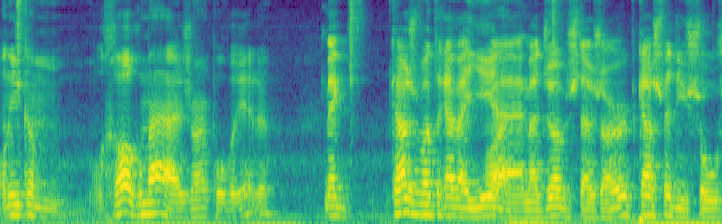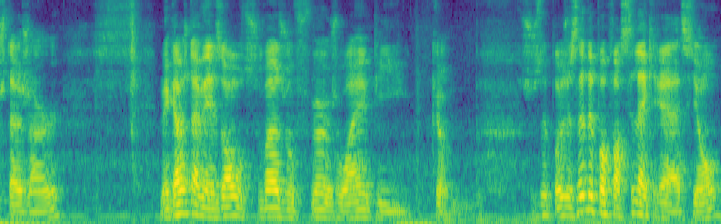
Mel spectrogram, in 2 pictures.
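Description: In a Quebec accent, a man speaks fairly slowly at a medium pitch with ordinary pitch variation, long, frequent pauses, and audible room echo. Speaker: podcast host. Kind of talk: casual chat.

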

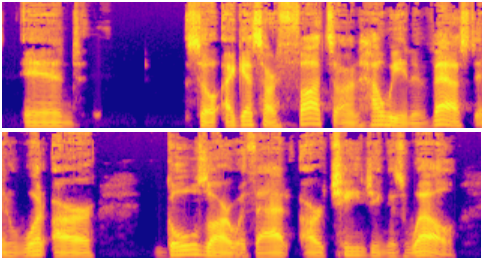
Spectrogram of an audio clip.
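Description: A man with a very deep, low pitch and ordinary pitch variation at a very slow pace, in a very clean recording with a silent background and a dry, close sound with no echo. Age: 50s. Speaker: investing podcast co-host. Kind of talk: casual chat.

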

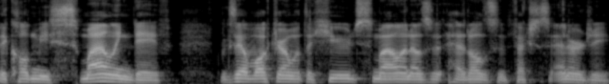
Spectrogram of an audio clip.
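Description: A man with an American accent, very fast and medium in pitch, bright and sharp in tone with fairly even intonation, on a very clean recording with a silent background. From Florida. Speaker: stock investor. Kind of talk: casual chat.

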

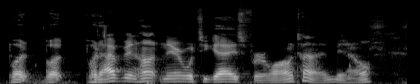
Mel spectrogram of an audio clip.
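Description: Here a man speaks in a normal speaking voice at medium pitch. His pace is moderate and his pitch variation ordinary. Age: 60s. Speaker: veteran deer hunter. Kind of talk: casual chat.

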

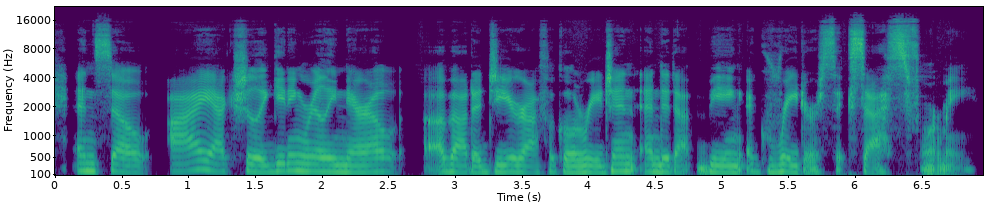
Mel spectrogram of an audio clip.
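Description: The delivery runs at a moderate pace with very even loudness, fairly even intonation and hardly any pauses. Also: woman, very deep, low pitch for a woman. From New England. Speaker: true crime podcaster. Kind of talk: casual chat.

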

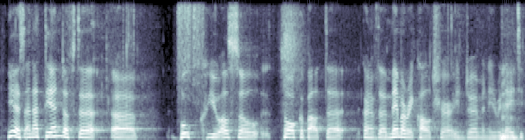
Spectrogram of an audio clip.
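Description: The speaker talks at a fairly slow pace against noticeable background noise. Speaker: podcast host. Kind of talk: moderated panel discussion.

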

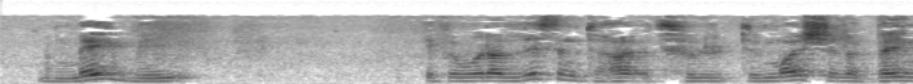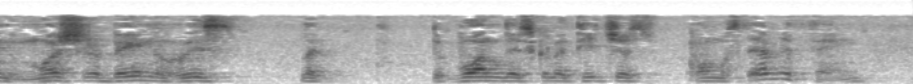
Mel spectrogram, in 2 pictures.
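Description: A man with a Swedish accent and a high pitch speaks at a moderate pace amid noticeable background noise. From Sweden, Stockholm. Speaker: rabbi. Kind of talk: guest talk to students. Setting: speaking in front of a student audience. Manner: warm, occasionally searching for words.

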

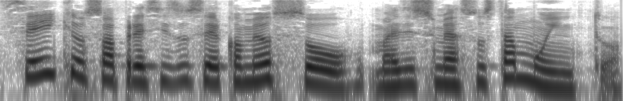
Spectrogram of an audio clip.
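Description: A woman's fairly high voice at a fairly quick pace, dry and close with no echo. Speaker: podcaster. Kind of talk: casual chat.

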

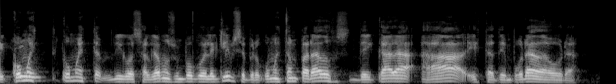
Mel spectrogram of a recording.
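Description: Talking at a very fast pace with hardly any pauses, a man with an Argentine accent uses lively intonation at a medium pitch. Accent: Argentine Spanish (voseo). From Trelew, Patagonia, Argentina. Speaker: radio host. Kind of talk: radio interview.

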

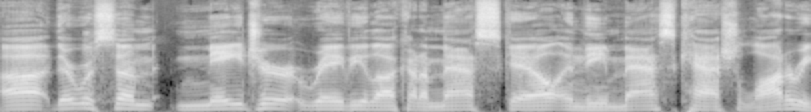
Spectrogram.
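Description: With a plain, everyday voice, a man speaks at a moderate pace and medium pitch on a very clean recording with a silent background. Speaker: news reader, radio co-host. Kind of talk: news headline reading.

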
